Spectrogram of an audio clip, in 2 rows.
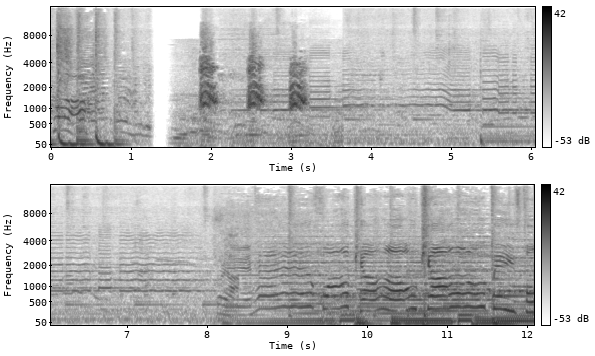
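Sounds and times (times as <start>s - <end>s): crow cawing: 1.8s - 4.2s.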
